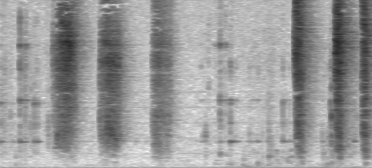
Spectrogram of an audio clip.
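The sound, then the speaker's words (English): Icy water being sipped through a plastic straw: about six short, hissy slurping bursts in an uneven rhythm, with quiet pauses between them and no talking. “That's a uh, that's a straw. That's a plastic straw.”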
